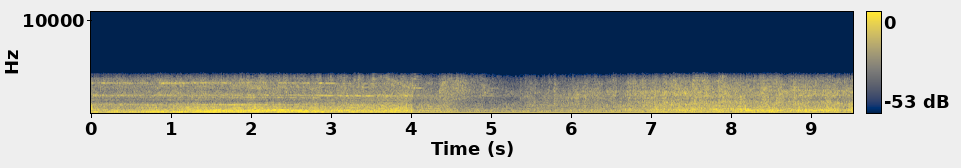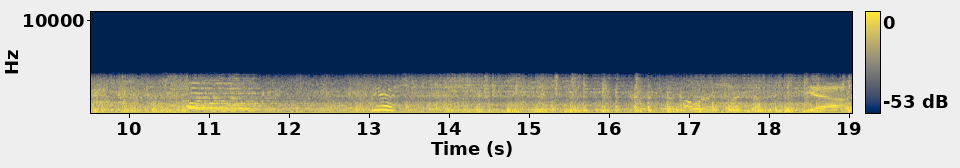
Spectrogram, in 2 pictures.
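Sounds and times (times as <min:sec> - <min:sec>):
train rumbling on rails: 0:00.0 - 0:19.0
train horn blast: 0:10.6 - 0:12.6.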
